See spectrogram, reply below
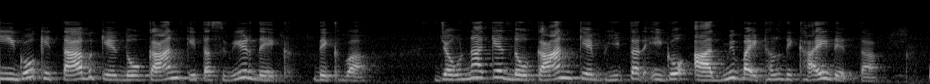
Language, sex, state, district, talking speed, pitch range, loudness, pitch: Bhojpuri, female, Bihar, Gopalganj, 130 wpm, 205-270 Hz, -25 LUFS, 225 Hz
